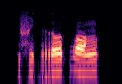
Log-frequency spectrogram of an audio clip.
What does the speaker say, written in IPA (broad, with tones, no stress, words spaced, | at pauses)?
fi˨˩t̚roː˦˥k̚wɔː˦˥ŋ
